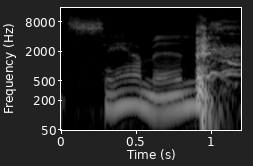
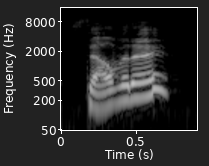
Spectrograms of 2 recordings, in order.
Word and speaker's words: salmone: No, not salmon. – Salmone? – Salmone is the Italian word for salmon. It's salmone.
